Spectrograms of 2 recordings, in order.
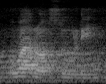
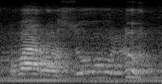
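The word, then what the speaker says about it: وَرَسُولُهُ: Terus diajari Sayyidina Ali bacanya begini. Innallaha bari'um minal musyrikina wa rasuluh. Itu yang betul.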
